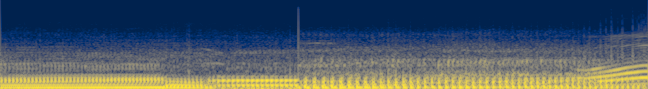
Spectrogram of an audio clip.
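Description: An overheated motorcycle idles with a steady harmonic hum, gives a brief clattering knock, then its engine rises into a sharp rev at the end, close and loud.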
